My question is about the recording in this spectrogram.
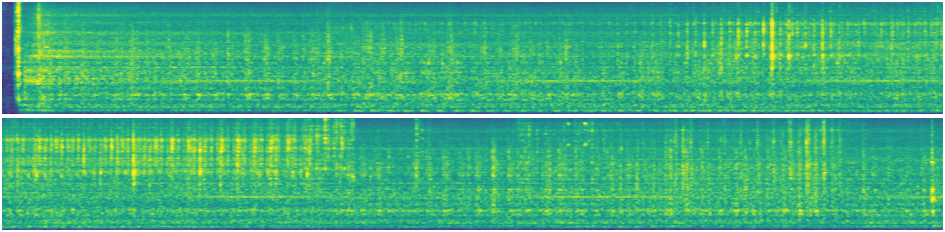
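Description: Drill press running steadily, its twist bit cutting a hole through a forged steel ladle handle. The motor starts abruptly right at the beginning.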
